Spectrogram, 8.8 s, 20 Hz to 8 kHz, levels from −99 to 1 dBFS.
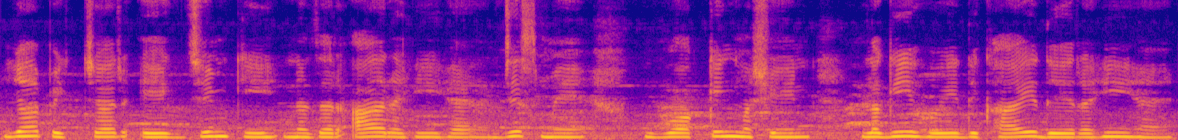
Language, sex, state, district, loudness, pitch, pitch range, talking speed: Hindi, female, Uttar Pradesh, Lucknow, -15 LUFS, 220 Hz, 215-235 Hz, 120 wpm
